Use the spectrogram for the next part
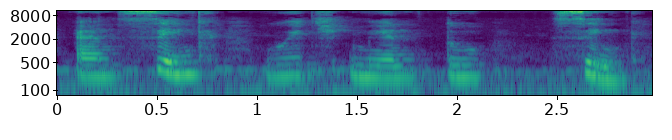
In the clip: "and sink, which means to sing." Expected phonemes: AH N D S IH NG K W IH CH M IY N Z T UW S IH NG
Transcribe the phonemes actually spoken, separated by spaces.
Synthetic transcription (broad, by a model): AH N S IH NG K W IH CH M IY N T UW S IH NG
